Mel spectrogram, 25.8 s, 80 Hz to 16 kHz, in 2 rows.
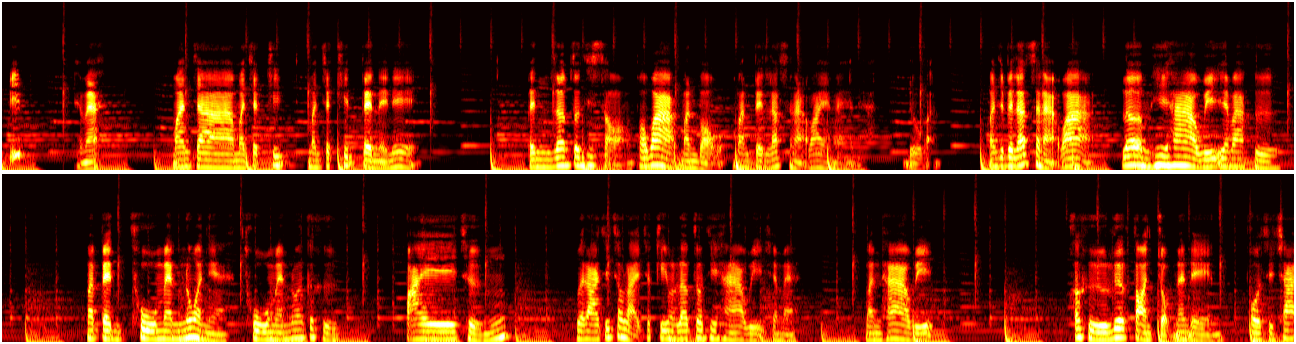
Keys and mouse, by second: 8.6 click, 10.4 click.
